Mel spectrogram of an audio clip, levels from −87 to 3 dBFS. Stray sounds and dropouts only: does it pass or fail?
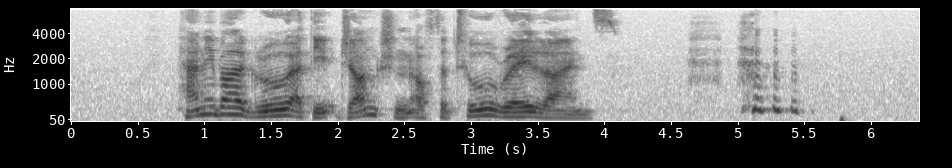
fail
